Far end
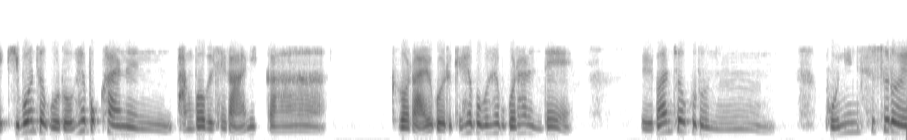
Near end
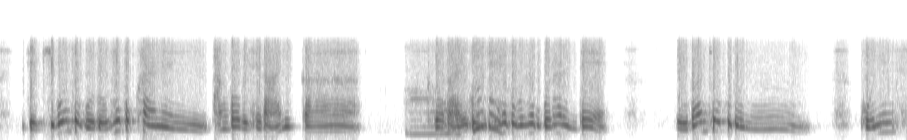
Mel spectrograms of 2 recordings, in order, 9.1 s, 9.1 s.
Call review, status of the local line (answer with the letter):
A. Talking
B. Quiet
A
